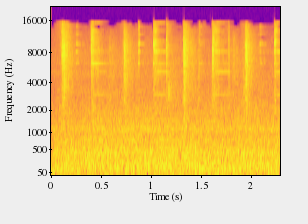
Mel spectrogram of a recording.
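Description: Steady road and engine rumble inside a moving car's cabin, with music playing over it that has a quick, light, regular beat.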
